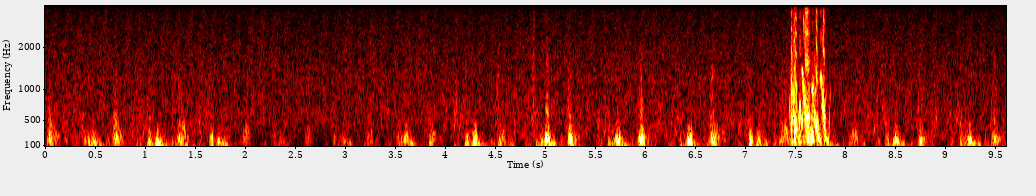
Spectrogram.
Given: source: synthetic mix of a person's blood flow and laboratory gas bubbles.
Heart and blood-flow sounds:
Doppler ultrasound of blood flow; precordium
7.41-7.86 s: bubbles
From the record:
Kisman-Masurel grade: 213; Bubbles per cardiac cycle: several, 3 to 8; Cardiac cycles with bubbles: 1 to 10%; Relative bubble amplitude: loud (0.450 to 0.775); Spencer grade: 1 (occasional bubble signal discernible with the cardiac motion signal, with majority of cardiac periods free of bubbles); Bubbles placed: anywhere in the cardiac cycle

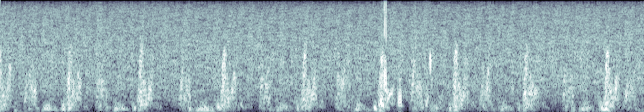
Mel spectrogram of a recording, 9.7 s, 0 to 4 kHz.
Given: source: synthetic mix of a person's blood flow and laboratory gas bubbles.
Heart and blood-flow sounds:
Doppler ultrasound of blood flow; precordium
5.67-5.83 s: bubbles
5.95-6.05 s: bubbles
6.35-6.50 s: bubbles
From the record:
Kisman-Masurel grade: 213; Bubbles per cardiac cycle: several, 3 to 8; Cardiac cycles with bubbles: 1 to 10%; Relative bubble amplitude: loud (0.450 to 0.775); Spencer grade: 1 (occasional bubble signal discernible with the cardiac motion signal, with majority of cardiac periods free of bubbles); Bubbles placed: anywhere in the cardiac cycle

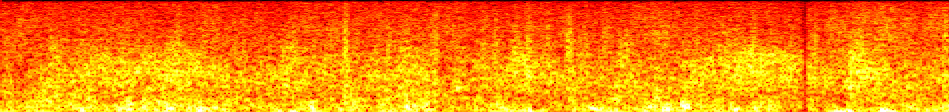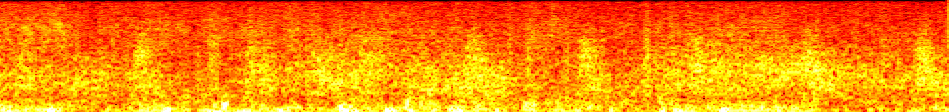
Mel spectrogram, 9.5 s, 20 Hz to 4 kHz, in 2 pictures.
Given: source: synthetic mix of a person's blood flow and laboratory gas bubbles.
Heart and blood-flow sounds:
Doppler ultrasound of blood flow; subclavian vein
no bubbles
From the record:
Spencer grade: 0 (complete lack of bubble signals)

